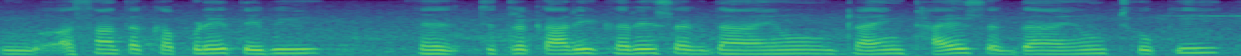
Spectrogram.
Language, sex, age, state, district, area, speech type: Sindhi, female, 60+, Uttar Pradesh, Lucknow, urban, spontaneous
